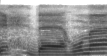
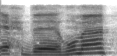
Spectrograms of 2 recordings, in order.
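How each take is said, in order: First: إحداهما with a full open "aa" after the d; long open middle vowel in إحداهما; open fath. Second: إحداهما with the "aa" tilted toward "ee"; fronted middle vowel in إحداهما; taqlil. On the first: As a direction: say إحداهما as "ihdaahuma". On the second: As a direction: say إحداهما as "ihdaehuma". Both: Shown as a demonstration. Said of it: "أي فيه الفتح والتقليل".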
